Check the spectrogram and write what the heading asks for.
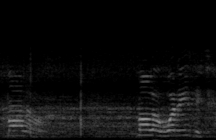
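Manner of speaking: high, rising alarm as she calls out; alarmed calling. Acted. Woman calling the detective at a crime scene, alarmed. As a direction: call out in fear for him.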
